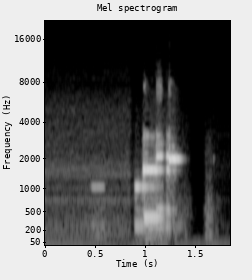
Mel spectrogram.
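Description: Electronic telephone signal tones: a brief soft beep, then a louder two-part burst of bright tones, with a faint blip trailing after. No one speaks.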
